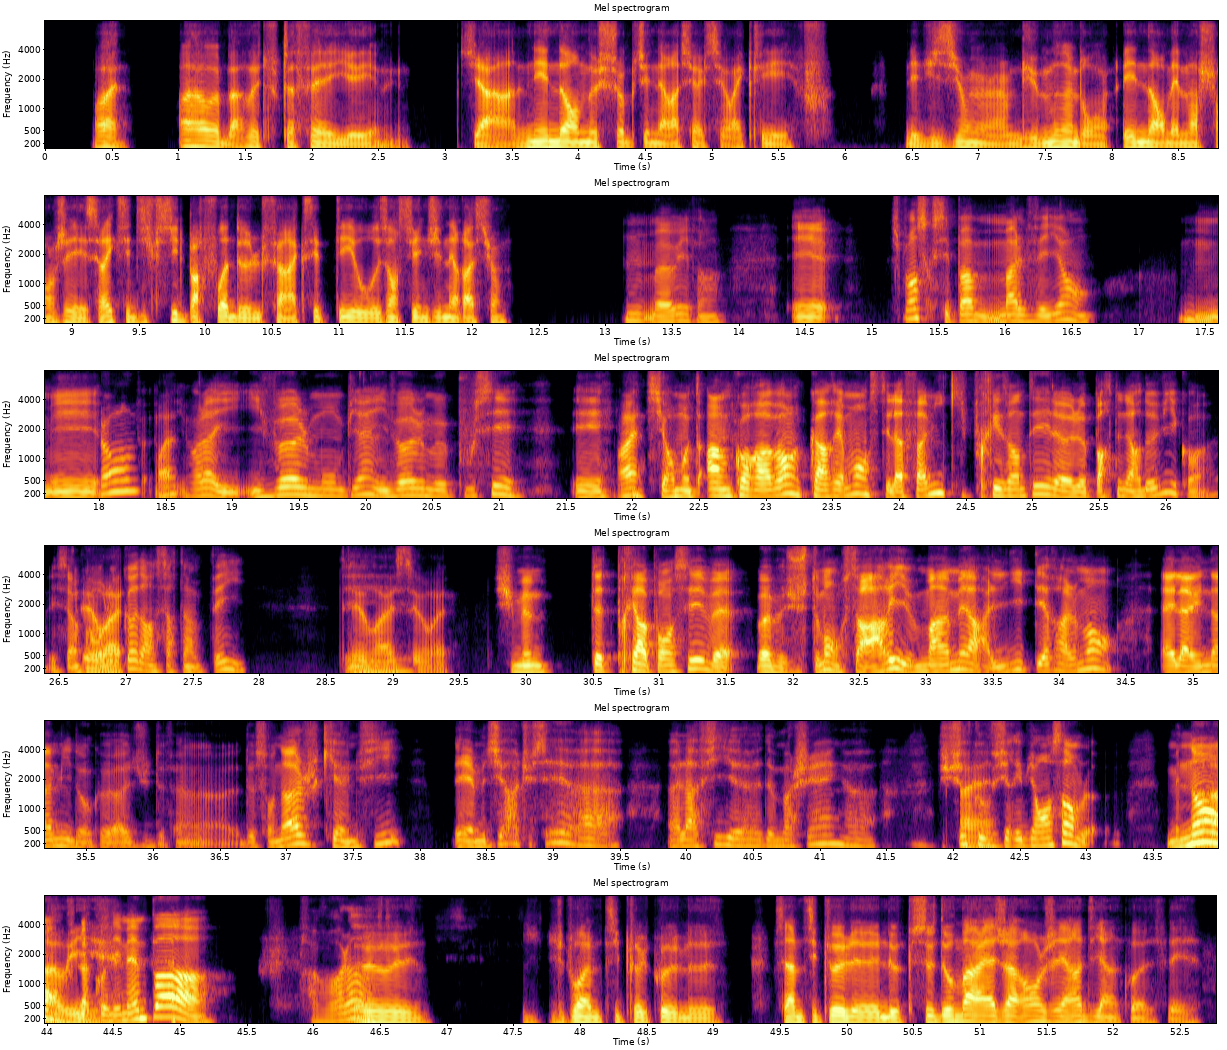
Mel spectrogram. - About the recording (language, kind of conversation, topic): French, advice, Comment gérez-vous la pression familiale pour avoir des enfants ?
- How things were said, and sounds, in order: stressed: "énorme"; blowing; tapping; other background noise; angry: "Mais non ! Je la connais même pas !"; chuckle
